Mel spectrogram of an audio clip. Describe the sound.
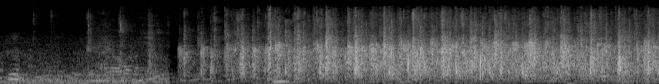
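Applause from an audience: dense crowd clapping that pauses briefly, then returns stronger and holds at a sustained, loud level.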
